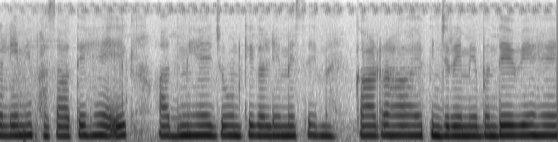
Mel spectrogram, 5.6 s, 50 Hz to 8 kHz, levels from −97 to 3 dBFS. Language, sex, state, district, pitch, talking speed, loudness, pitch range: Hindi, female, Haryana, Jhajjar, 205 Hz, 215 wpm, -13 LUFS, 195-205 Hz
